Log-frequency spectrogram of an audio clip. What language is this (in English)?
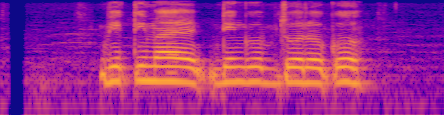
Nepali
